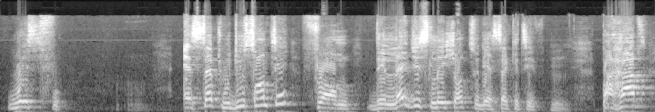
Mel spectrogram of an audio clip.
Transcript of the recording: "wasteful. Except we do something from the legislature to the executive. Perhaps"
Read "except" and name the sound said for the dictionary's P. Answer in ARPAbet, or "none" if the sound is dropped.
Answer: P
